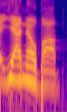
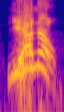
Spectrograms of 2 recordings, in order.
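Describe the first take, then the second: First: Said in the usual way. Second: "Yeah, no" hit loud with a stretched "Yeah"; louder, insistent "Yeah, no"; emphatic repeat. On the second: Retold or imitated. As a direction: punch "Yeah, no" loudly. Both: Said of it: "I said, uh".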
